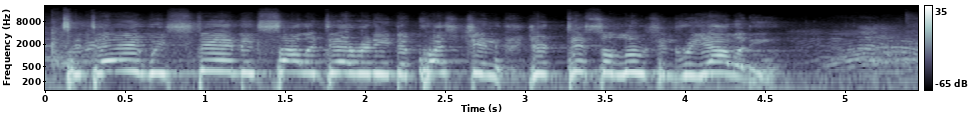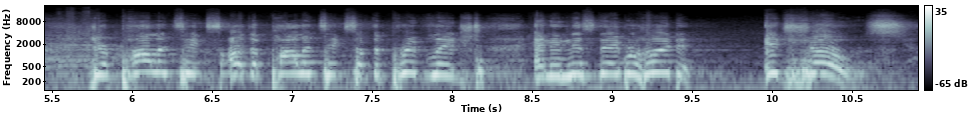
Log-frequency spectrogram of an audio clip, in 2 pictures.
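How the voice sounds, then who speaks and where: A protest organizer shouting rousing, impassioned chants and speech at an outdoor street rally. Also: extremely high pitch, normal speed, roomy sound. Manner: shouted, impassioned call-and-response. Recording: noisy outdoor recording with loud crowd.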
